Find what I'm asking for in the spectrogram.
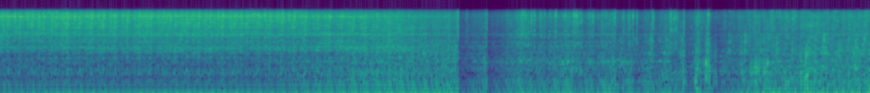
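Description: Idle pulses unevenly at about three beats a second with lumpy dips and a stumble midway; the engine is running rough.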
